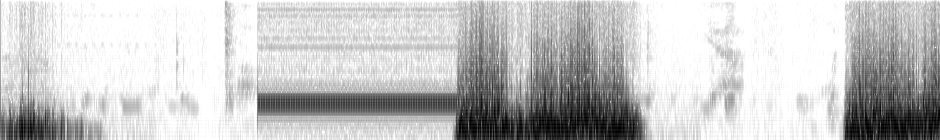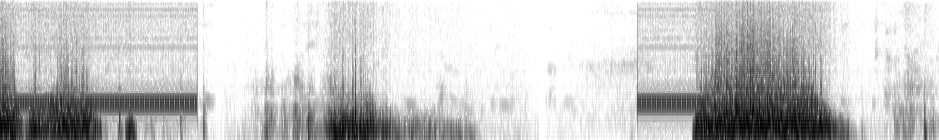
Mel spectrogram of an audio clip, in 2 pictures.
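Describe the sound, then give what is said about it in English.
A telephone rings while a call to a Construction Services line is being transferred to an extension: a steady, mid-pitched electronic ring tone repeats three times, with loud bursts of rough, muffled noise alternating between the rings. “Please hold while your call is being transferred to”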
